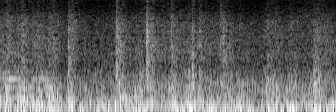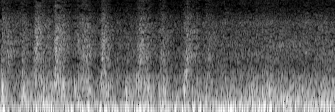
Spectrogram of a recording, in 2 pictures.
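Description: Passenger train coaches passing close by: a loud, continuous rumble with the wheels clattering irregularly over rail joints. The last of a train horn fades out in the first half second.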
